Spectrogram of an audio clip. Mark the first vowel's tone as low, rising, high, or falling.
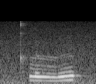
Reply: rising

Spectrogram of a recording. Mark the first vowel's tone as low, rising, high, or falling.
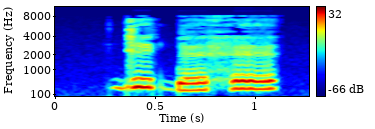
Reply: high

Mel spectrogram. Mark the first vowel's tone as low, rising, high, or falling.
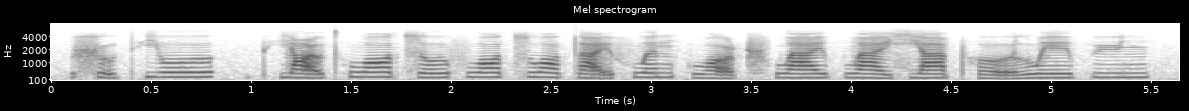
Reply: low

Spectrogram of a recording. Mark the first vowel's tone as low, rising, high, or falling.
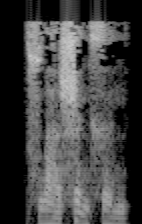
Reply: low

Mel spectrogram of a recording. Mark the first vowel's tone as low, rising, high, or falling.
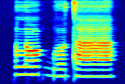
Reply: high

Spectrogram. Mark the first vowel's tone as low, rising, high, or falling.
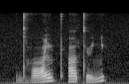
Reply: rising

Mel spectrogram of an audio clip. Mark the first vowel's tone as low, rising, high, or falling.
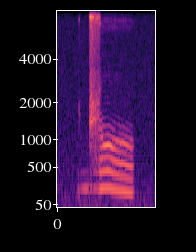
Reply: falling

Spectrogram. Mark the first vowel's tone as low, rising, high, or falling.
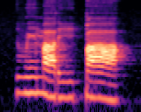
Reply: high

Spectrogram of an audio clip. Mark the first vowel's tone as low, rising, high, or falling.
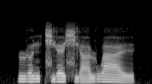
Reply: high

